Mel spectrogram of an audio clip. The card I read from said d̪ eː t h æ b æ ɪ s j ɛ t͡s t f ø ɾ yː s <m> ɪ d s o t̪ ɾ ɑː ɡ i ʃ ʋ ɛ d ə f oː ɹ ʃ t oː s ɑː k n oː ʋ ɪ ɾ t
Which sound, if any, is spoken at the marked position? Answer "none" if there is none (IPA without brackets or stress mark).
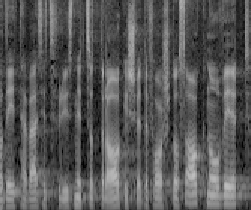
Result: n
